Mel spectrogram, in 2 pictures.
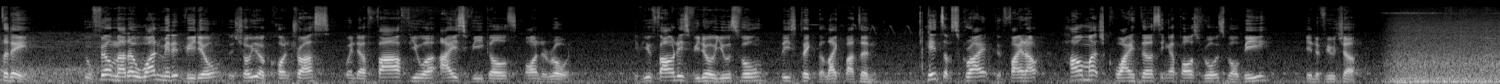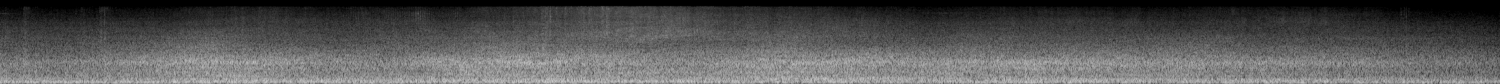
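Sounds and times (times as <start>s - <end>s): road traffic: 0.0s - 30.0s.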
